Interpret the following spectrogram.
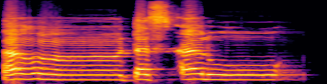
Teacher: نون ساکن کے بعد میں اخفا کے حرفوں میں سے کوئی بھی ایک حرف اگر آ جاتا ہے تو وہاں پر نون کی آواز کو تھوڑا سا ناک میں چھپا کر کے پڑھتے ہیں · تسألو کے لام کو کھینچ کر کے پڑھنا ہے اس لیے کہ یہاں پر واو مدہ کا قاعدہ ہے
